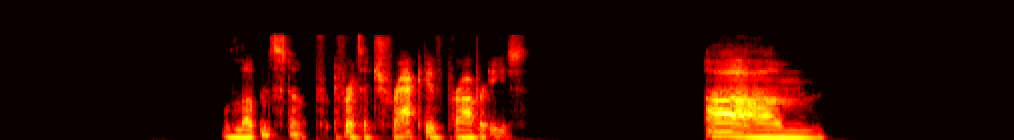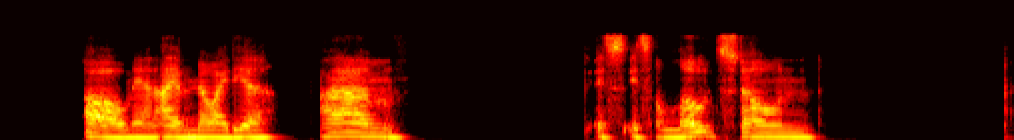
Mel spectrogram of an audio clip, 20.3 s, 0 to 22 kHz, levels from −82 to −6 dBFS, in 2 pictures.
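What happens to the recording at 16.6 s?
At 16.64 s the speech briefly smears for about 60 ms, until 16.70 s, as a short concealed packet loss. A few tens of milliseconds of the call arrived too late for the decoder, so the receiver invented roughly 42 ms of replacement by extending the preceding sound, following its pitch if voiced or using shaped noise if not, before crossfading back into the real signal. The G.722 call path, with nothing above 8 kHz, carries the concealment.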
